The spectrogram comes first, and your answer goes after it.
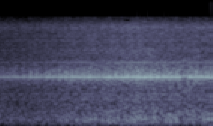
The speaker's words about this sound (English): I keep hearing a motor running. Is that on your end? It might be my my hard drive or disk drive or something.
